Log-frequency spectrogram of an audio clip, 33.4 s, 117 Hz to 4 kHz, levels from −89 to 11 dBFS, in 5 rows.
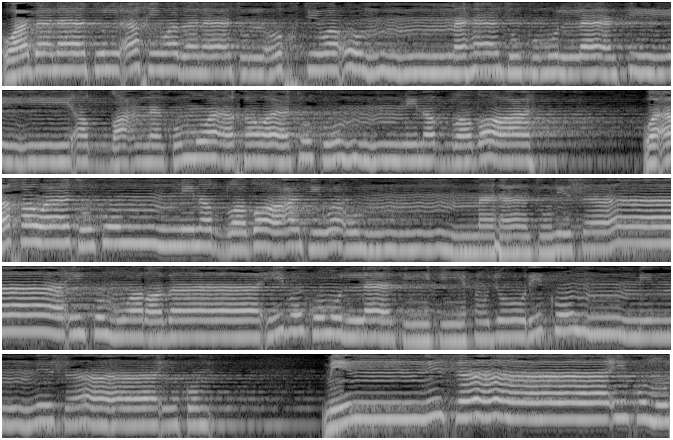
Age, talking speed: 30-49, 40 wpm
